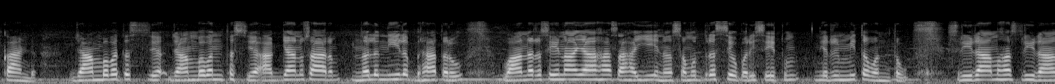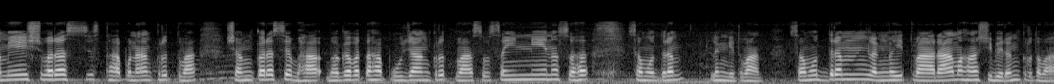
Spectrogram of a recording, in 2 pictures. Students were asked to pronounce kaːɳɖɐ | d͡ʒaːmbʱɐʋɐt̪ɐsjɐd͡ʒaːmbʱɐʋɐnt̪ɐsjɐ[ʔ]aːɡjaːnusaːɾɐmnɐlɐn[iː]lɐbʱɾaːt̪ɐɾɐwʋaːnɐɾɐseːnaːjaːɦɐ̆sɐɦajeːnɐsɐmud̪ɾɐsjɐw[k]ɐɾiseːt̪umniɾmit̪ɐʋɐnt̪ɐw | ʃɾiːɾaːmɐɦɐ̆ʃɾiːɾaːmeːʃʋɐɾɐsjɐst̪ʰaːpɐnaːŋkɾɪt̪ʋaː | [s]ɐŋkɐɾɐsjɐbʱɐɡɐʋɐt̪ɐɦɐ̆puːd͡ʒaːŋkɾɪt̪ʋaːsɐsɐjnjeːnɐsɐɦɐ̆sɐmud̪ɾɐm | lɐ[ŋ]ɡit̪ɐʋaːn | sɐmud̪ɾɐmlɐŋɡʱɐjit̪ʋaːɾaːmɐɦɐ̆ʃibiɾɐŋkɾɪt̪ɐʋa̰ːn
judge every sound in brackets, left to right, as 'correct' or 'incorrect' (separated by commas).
correct, correct, incorrect, incorrect, correct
